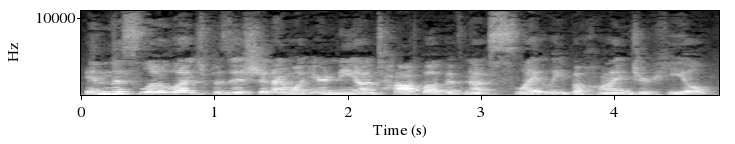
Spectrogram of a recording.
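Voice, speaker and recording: A woman yoga instructor talking a class through stretches in a calm, steady voice. Her pitch sits in the middle range. The sound bounces around a roomy, echoey space. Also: normal speed. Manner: calm, steady cueing of breath and poses.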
